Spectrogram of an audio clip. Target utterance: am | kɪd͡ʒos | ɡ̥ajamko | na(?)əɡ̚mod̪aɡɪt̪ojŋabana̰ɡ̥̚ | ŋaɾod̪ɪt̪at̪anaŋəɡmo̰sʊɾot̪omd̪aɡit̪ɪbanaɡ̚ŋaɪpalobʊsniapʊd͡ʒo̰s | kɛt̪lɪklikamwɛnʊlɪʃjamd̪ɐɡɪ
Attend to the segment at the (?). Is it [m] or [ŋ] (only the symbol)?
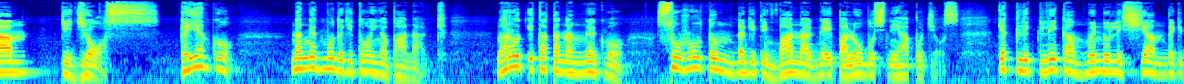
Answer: ŋ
